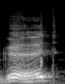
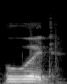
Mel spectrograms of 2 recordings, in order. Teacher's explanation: if you want to do good the back should be up your lips should be open so the front would be down if you want to do wood the front should go up your lips come together the back which is your tongue comes apart from your velum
